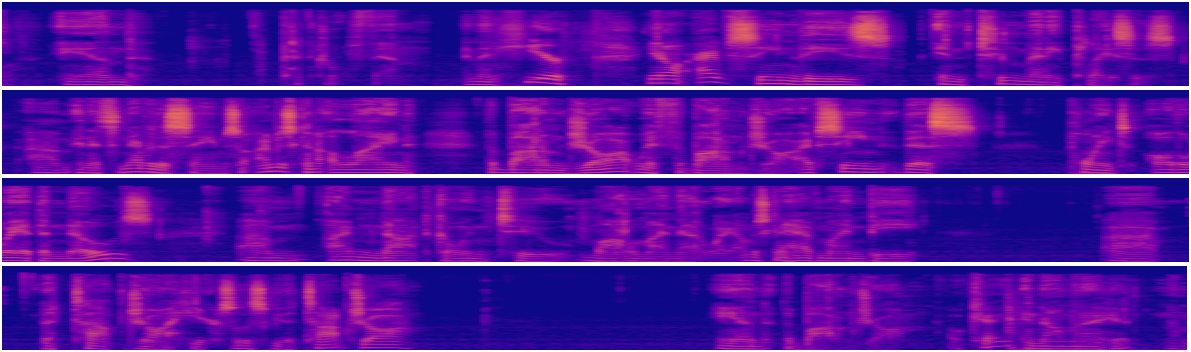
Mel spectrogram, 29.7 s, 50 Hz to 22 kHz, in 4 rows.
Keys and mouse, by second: 1.4 g, 2.6 shift+click, 5.6 middle click, 6.2-6.9 drag, 8.3 g, 12.7 click, 14.1 g, 18.4 g, 28.5 KP_7.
